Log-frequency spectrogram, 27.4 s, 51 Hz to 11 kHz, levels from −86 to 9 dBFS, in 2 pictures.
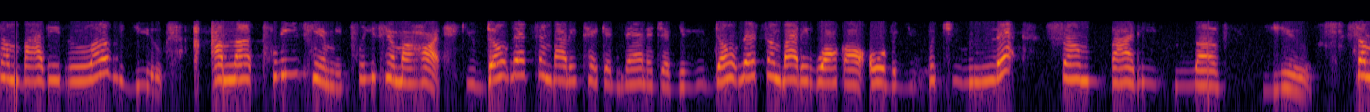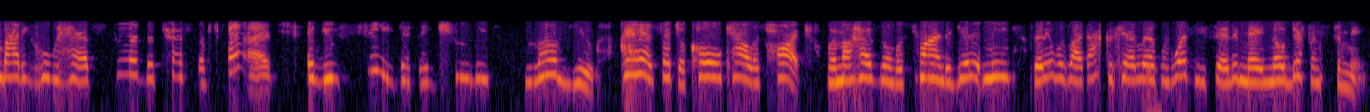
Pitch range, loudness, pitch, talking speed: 215-270 Hz, -26 LUFS, 240 Hz, 180 wpm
